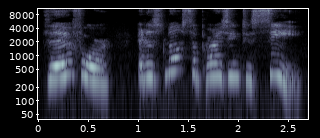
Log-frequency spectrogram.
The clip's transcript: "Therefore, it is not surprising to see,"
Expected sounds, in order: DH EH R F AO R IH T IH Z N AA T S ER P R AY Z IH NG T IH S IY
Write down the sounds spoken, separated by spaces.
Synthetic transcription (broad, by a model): DH EH R F AO R IH T IH Z N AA T S ER P R AY Z IH NG T IH S IY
